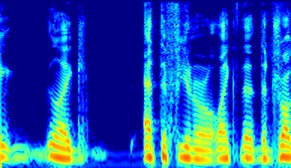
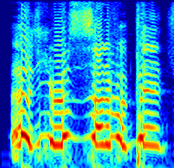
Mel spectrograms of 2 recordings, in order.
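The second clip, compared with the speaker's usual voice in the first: much higher and louder, a half-sobbing outburst; anguished yelling curse; 8 dB louder than usual. Acted. A friend cries out at the dealer, a high, loud, sobbing yell. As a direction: scream it out like a grieving friend who just found the dealer. Acted quarrel, friend dead.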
